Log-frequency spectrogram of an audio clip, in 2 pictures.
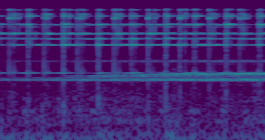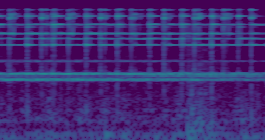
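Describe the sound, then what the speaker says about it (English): A bell rings in rapid repeated strikes from a doorbell at Scrooge's house in The Muppet Christmas Carol, a bright, steady metallic jangle that carries on without pause under no talk. "Is that his doorbell or something?"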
